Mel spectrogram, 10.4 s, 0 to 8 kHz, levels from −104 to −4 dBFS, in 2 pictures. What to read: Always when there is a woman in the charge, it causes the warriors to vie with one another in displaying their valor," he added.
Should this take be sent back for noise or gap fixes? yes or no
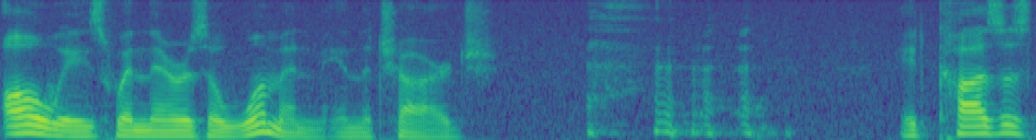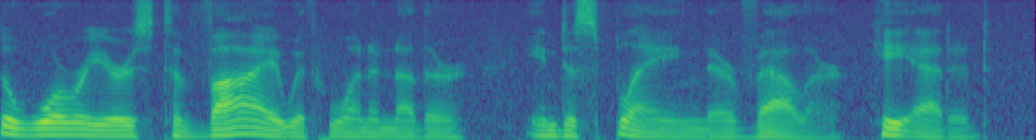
yes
